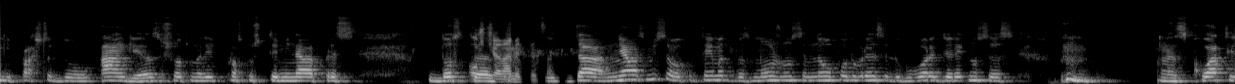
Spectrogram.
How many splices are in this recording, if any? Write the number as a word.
zero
